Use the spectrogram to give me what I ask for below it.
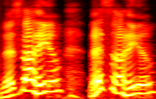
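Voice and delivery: put-on high, loud girls' voice, repeated. Dad voicing the girls rejecting each passing car, high and loud. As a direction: call it out like bored kids at a window.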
